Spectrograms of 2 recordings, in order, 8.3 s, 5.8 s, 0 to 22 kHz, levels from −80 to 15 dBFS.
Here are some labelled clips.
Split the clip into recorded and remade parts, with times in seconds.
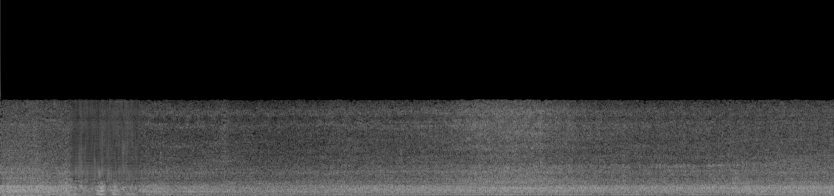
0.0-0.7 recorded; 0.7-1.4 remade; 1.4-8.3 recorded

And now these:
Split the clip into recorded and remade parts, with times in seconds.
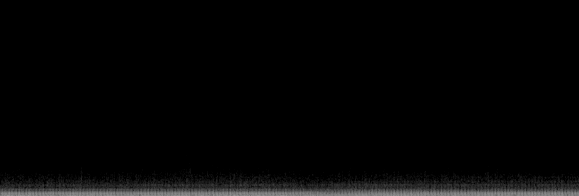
0.0-0.5 remade; 0.5-2.1 recorded; 2.1-2.5 remade; 2.5-3.8 recorded; 3.8-5.8 remade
